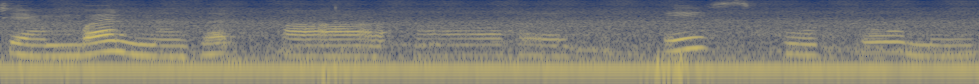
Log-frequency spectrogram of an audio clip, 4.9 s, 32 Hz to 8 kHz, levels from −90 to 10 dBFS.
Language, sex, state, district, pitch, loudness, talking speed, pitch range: Hindi, female, Madhya Pradesh, Umaria, 95 Hz, -18 LUFS, 100 wpm, 90-100 Hz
